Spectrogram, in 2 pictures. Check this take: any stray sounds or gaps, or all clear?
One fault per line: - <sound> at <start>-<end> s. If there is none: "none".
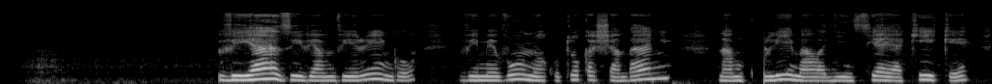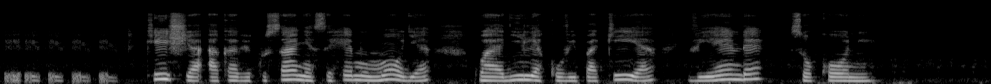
- dropout at 7.5-7.6 s
- laugh at 10.0-11.1 s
